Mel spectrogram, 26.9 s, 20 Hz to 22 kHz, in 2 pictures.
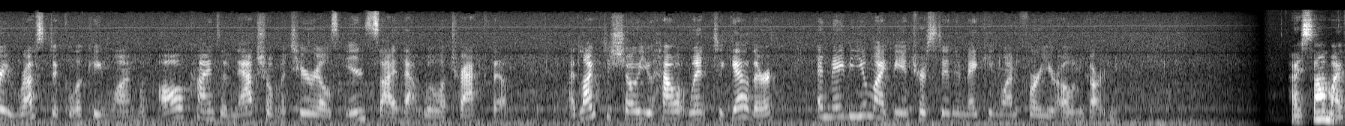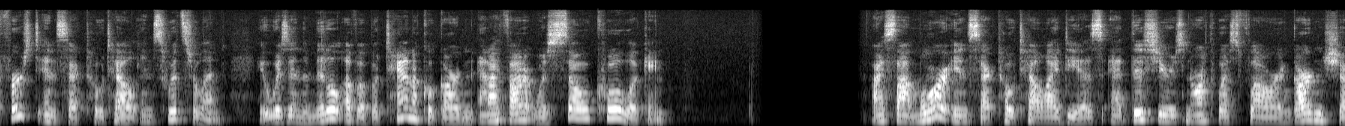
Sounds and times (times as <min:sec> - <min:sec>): Speech: 0:00.0 - 0:05.1, 0:05.7 - 0:11.2, 0:12.9 - 0:20.1, 0:22.2 - 0:26.9.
